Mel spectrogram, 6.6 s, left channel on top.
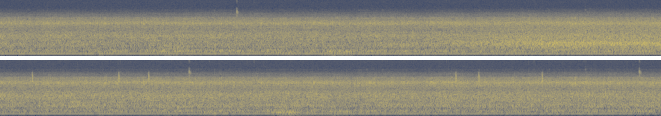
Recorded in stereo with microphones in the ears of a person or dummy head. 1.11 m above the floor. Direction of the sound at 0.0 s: Centre (ahead or behind).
